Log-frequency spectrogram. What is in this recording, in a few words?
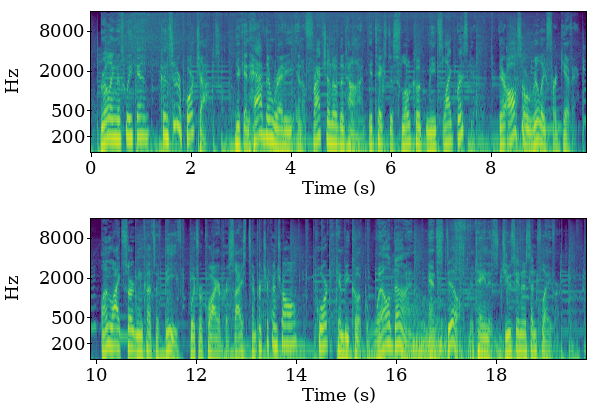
Pork Narration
